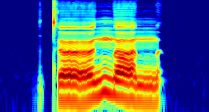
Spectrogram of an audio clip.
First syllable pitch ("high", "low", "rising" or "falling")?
rising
